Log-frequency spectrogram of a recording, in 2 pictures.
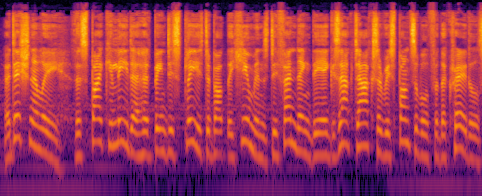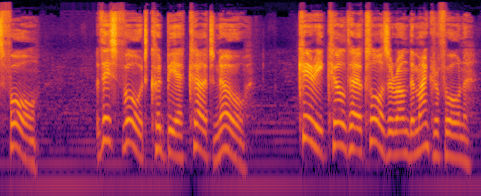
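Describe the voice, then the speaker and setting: A man's voice: high voice, expressive, normal speed, fairly bright tone, faint music behind. A man narrating a science fiction story in the first person, reading a scripted text.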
